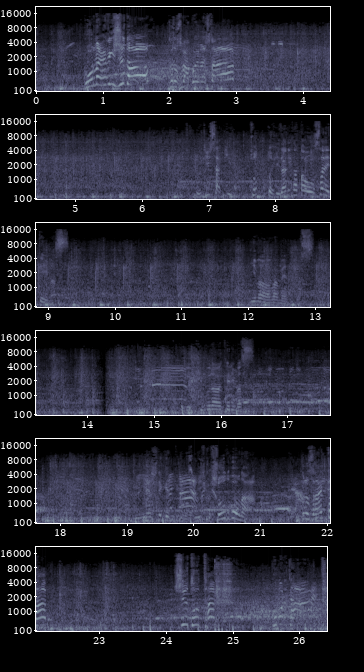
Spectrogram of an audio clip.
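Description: A stadium crowd cheers loudly outdoors.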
